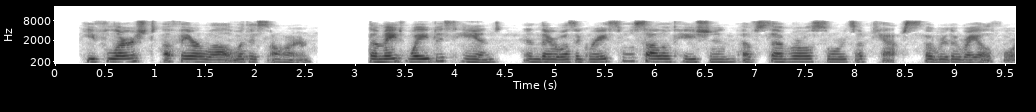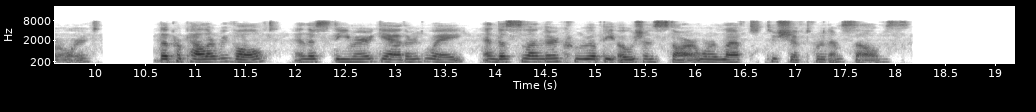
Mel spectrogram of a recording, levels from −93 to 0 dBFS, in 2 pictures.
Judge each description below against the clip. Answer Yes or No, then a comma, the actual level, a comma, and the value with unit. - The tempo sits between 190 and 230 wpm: No, average, 150 wpm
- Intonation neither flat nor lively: No, narrow, 1.6 semitones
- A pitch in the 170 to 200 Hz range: Yes, high, 190 Hz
